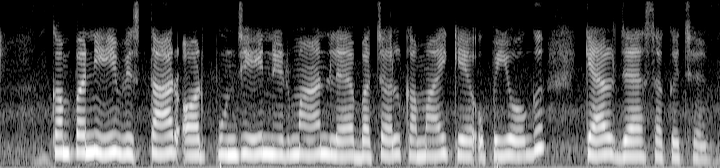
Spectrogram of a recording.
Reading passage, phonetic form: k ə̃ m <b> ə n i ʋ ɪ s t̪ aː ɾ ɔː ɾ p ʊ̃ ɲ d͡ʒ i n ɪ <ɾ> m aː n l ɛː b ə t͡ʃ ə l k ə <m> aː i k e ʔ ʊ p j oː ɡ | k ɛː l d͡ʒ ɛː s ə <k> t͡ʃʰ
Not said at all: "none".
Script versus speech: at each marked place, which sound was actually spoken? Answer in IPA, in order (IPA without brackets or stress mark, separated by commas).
p, ɾ, m, k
